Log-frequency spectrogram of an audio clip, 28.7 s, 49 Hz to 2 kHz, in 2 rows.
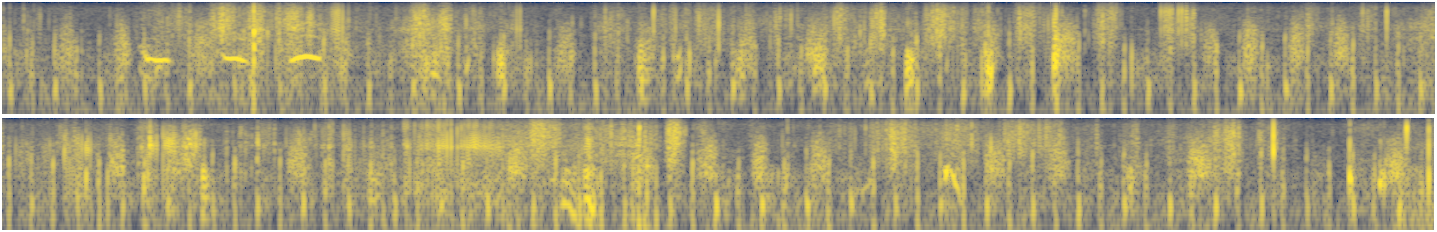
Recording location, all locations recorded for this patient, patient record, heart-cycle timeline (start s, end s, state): mitral valve (MV)
aortic valve (AV)+pulmonary valve (PV)+tricuspid valve (TV)+mitral valve (MV)
#Age: Infant
#Sex: Female
#Height: 64.0 cm
#Weight: 6.0 kg
#Pregnancy status: False
#Murmur: Present
#Murmur locations: aortic valve (AV)+mitral valve (MV)+pulmonary valve (PV)+tricuspid valve (TV)
#Most audible location: tricuspid valve (TV)
#Systolic murmur timing: Holosystolic
#Systolic murmur shape: Plateau
#Systolic murmur grading: II/VI
#Systolic murmur pitch: Medium
#Systolic murmur quality: Blowing
#Diastolic murmur timing: nan
#Diastolic murmur shape: nan
#Diastolic murmur grading: nan
#Diastolic murmur pitch: nan
#Diastolic murmur quality: nan
#Outcome: Abnormal
#Campaign: 2015 screening campaign
0.00	12.67	unannotated
12.67	12.80	diastole
12.80	12.87	S1
12.87	13.01	systole
13.01	13.10	S2
13.10	13.27	diastole
13.27	13.34	S1
13.34	13.48	systole
13.48	13.56	S2
13.56	13.72	diastole
13.72	13.78	S1
13.78	13.94	systole
13.94	14.00	S2
14.00	14.15	diastole
14.15	14.22	S1
14.22	14.36	systole
14.36	14.43	S2
14.43	14.58	diastole
14.58	14.65	S1
14.65	14.79	systole
14.79	14.87	S2
14.87	15.24	diastole
15.24	15.34	S1
15.34	15.50	systole
15.50	15.58	S2
15.58	15.72	diastole
15.72	15.74	diastole
15.74	28.66	unannotated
